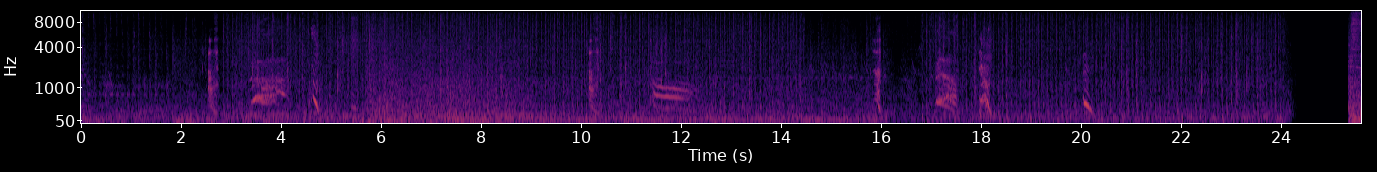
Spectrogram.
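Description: Sustained automatic gunfire in Saints Row (2022), long unbroken bursts rattling with no pause to reload, under occasional voice chatter and brief game effects, ending in sudden silence.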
